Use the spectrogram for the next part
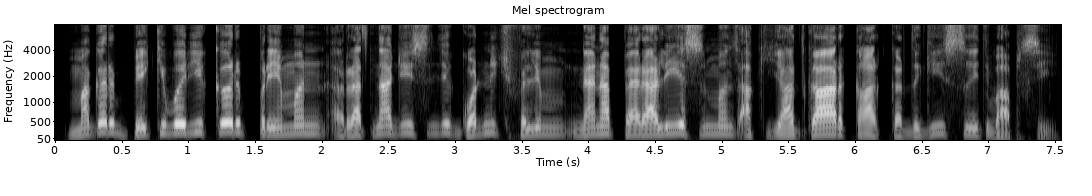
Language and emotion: Kashmiri, neutral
